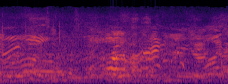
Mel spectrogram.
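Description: Overlapping chatter of young children and adults, several voices talking and calling at once with no single clear speaker.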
